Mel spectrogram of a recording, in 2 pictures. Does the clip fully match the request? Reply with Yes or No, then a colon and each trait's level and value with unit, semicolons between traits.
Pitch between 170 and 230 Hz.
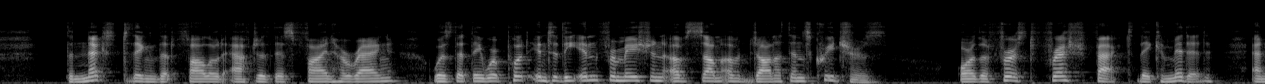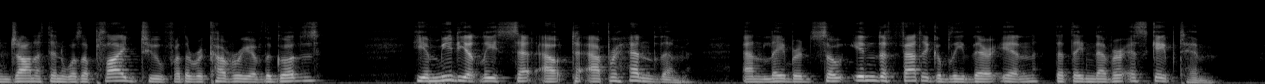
No: medium, 140 Hz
